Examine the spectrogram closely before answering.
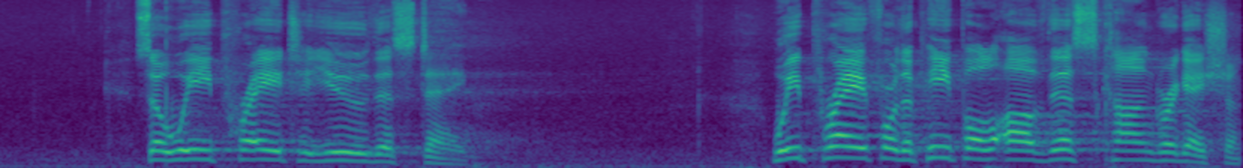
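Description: A man sings through a microphone in a large echoing hall.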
